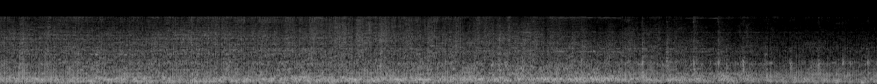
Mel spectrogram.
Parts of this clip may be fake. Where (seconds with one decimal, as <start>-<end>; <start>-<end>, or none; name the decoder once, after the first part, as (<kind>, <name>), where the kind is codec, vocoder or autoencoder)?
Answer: 0.0-4.7 (vocoder, Vocos); 6.2-6.8; 7.6-8.8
